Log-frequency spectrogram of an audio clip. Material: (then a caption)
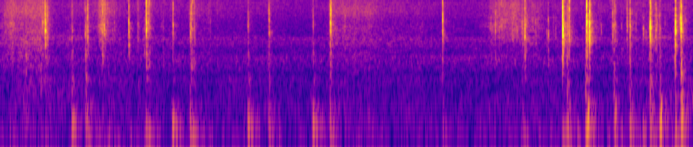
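Plastic. Long acrylic nails tap and type on a MacBook keyboard covered by a thin pink plastic or silicone keyboard cover. The result is a quick, irregular run of soft, dull clicks with low thuds and brief bright ticks that die away instantly, with louder bursts near the start and end.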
